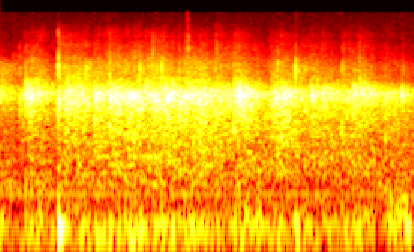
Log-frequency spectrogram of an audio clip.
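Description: An audience claps steadily, a dense wash of many hands with no pause, holding a fairly even loudness throughout. No one speaks over it.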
